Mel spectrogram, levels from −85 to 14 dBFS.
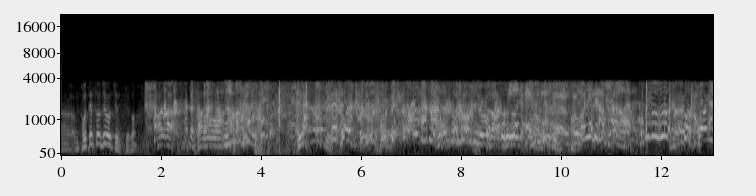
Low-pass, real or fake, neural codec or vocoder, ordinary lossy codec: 3.6 kHz; fake; codec, 24 kHz, 3 kbps, HILCodec; none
